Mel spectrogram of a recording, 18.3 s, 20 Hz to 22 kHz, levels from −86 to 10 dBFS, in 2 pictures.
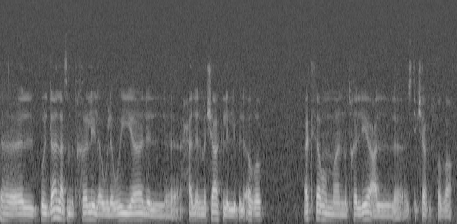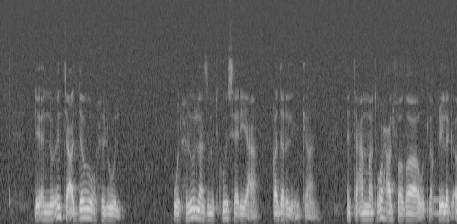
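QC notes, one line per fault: Throughout, low bit depth with dither: a constant, even hiss sits under the speech at roughly 20 dB below the signal, with no distortion or grit. The audio is held to 6 bits, and dither added before rounding turns the coarse quantisation error into steady white noise.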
